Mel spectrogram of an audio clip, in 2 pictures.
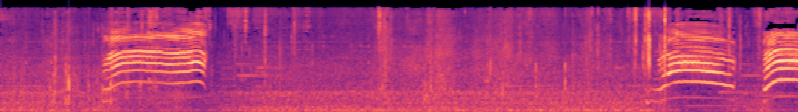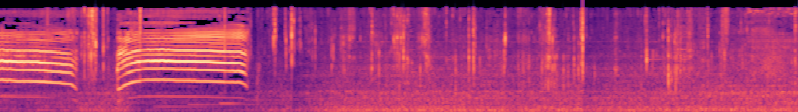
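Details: Female cats in a colony threatening each other while being fed: drawn-out, wavering yowls, one early and then three close together, over a steady low rumbling background.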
